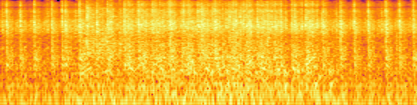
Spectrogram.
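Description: Loud, sustained bursts of automatic rifle fire in a video game firefight, rapid shots running together almost continuously across the whole stretch with no voices.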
